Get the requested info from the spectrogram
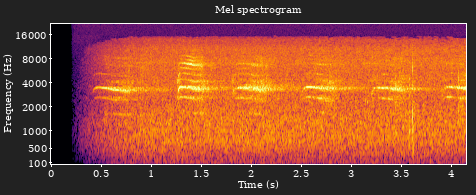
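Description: Faint bird chirping: a short, high call repeated roughly every half second over a soft hiss, fading in at the start.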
